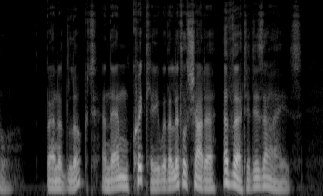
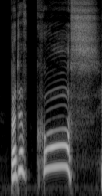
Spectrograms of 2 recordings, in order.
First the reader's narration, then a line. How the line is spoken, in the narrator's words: he cried, making up for his first hesitations with an excess of noisy cordiality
